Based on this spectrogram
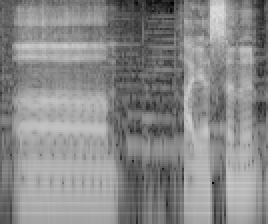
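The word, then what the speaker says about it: Hyacine: Well, wait, how do you pronounce the name again? Because we like just finished watching the live stream like earlier, but I think she's pronounced as Hyacinth, right, instead, right?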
